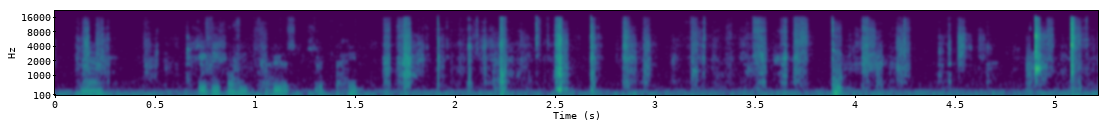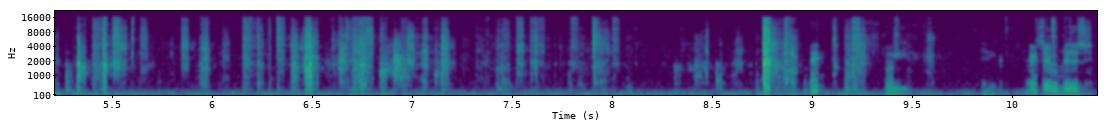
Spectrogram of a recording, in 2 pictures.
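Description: Clear plastic packaging crackling and clicking as a mini tripod is unpacked by hand, with the sharpest clicks about five seconds in and near the end.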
